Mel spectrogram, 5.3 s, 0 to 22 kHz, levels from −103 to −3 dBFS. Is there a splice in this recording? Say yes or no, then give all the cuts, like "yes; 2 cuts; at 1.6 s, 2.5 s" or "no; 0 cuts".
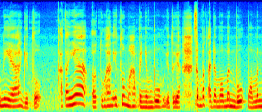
no; 0 cuts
